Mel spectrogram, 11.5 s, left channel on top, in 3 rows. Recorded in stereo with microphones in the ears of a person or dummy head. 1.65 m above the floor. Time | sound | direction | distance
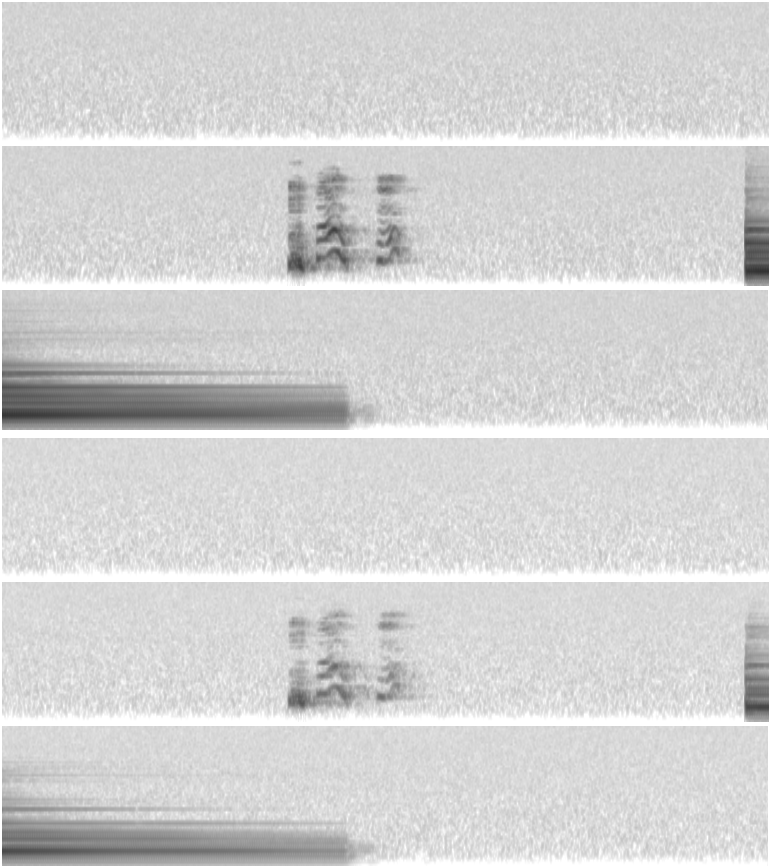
5.3 | a giggle | 55° left (ahead or behind) | 0.9 m
7.5 | a guitar | 45° left (ahead or behind) | 0.7 m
